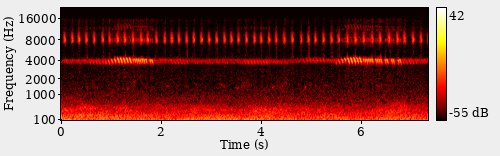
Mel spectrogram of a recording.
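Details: Insects calling on an autumn evening in Japan: a fast, even series of high ticking pulses alongside a continuous trill that intensifies twice, near the start and near the end, over soft low rumble.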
